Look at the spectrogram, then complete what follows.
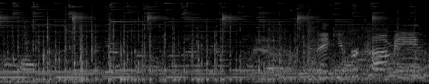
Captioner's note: popcorn pops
